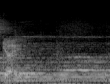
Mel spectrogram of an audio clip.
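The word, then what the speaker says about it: G8: It's pronounced gate, isn't it? Pronounced gate.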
